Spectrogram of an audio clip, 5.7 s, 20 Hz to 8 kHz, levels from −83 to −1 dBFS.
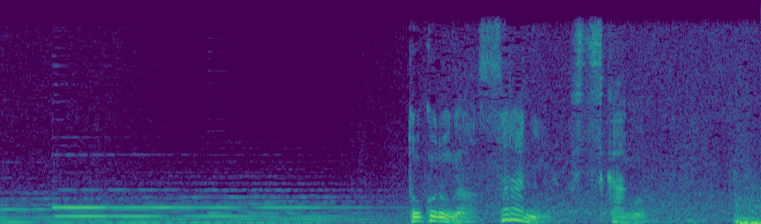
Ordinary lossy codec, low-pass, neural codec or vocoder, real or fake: none; 7.2 kHz; none; real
